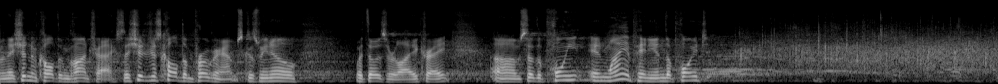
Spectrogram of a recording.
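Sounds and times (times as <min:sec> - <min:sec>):
speech: 0:00.0 - 0:07.5
crowd applause: 0:07.2 - 0:09.9.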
